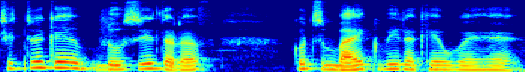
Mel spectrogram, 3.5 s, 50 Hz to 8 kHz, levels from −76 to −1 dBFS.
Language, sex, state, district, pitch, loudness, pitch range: Hindi, male, Assam, Sonitpur, 125 Hz, -21 LUFS, 120-150 Hz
